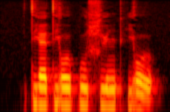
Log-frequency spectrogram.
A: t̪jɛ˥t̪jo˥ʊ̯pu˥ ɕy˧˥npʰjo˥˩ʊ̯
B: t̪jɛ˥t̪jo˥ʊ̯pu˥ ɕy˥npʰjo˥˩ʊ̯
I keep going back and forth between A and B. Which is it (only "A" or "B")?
B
